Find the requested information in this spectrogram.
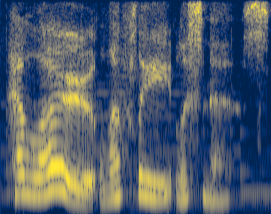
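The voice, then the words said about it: Late-night radio host voice. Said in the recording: “I feel like I'm on a late night radio chat show now. What was that voice?”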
